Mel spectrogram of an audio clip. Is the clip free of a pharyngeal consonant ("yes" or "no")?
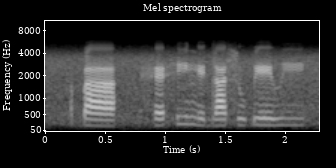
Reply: yes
